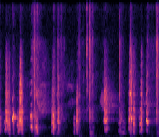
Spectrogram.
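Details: Chukar partridges fighting and calling, a hunting bird: short harsh clucking notes in uneven bursts, with a few brief gaps between groups.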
